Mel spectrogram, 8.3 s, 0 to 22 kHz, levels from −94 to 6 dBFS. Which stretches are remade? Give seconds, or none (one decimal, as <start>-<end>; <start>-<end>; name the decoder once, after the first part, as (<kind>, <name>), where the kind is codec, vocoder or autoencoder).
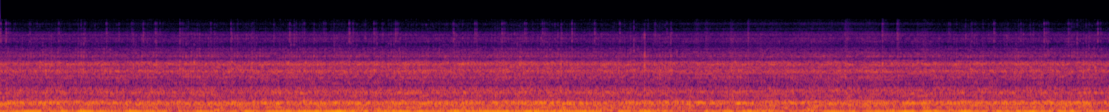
5.1-7.0 (autoencoder, DAC-VAE)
